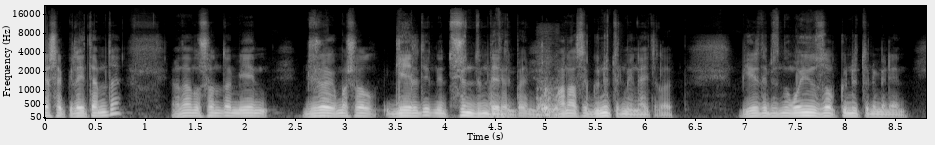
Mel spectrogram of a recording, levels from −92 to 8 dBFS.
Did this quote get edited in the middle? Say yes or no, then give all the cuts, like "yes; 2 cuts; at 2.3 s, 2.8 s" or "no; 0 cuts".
yes; 1 cut; at 4.6 s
